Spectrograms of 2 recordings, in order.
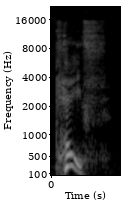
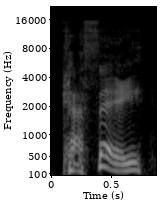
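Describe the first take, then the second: First: The word is given an English, spelling-based pronunciation. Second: The word is given its French pronunciation. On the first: "The English pronunciation would be cafe" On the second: "Cafe is a French pronunciation"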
